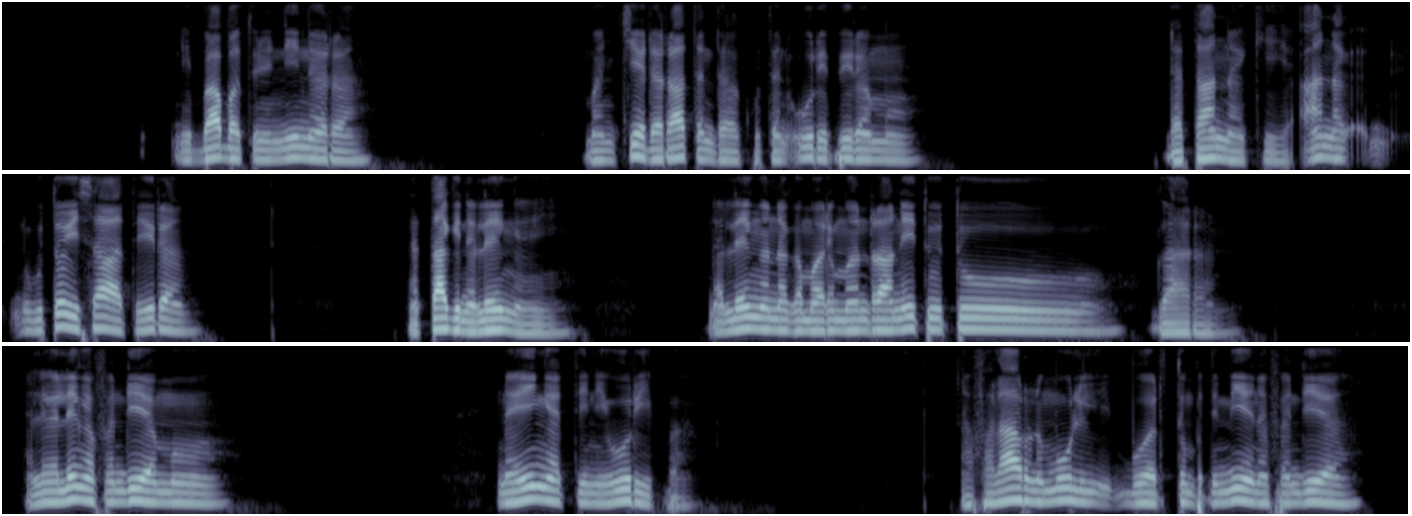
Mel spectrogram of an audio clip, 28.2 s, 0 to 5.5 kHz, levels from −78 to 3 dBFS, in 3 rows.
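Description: Nothing stood out as a technical fault on listening to the speech.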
